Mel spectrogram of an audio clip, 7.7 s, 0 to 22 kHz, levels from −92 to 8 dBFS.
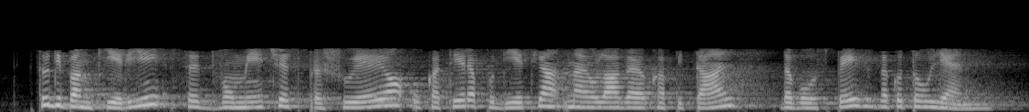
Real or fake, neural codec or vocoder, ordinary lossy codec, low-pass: real; none; MP3, 24 kbps; 3.6 kHz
